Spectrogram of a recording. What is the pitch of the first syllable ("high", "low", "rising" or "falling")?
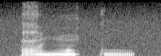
low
